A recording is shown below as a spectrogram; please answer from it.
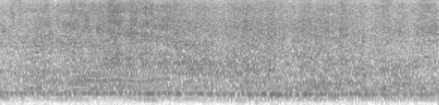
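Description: Pro trucks race on a dirt speedway at Volusia Speedway Park in Florida, engines droning in a steady, loud roar with a sustained tonal whine as the pack runs close together, no voices over it.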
